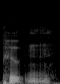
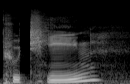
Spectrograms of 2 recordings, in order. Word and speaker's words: poutine: So apparently it's pronounced poutine. I'm pretty sure it's Putin. Oh, like routine, but with a P.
